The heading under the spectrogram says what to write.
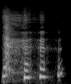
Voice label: MOOD JP

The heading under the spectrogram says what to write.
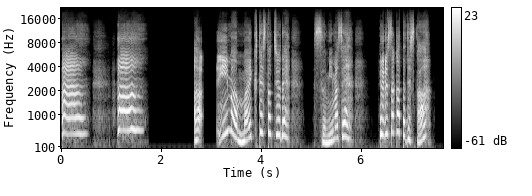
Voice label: DIALOGUE JP; Spitfire

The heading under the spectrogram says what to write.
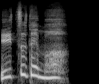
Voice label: PHRASE JP

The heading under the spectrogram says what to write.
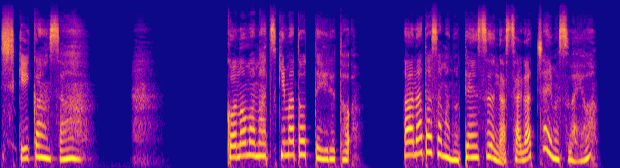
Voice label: DIALOGUE JP

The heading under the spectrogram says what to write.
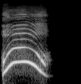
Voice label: MOOD JP

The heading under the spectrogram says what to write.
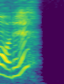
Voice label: MOOD JP

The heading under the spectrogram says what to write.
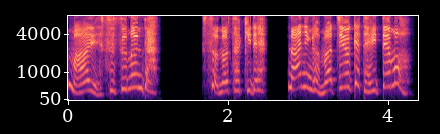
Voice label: GO ATTACK JP

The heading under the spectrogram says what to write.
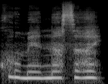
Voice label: LOW MOOD JP

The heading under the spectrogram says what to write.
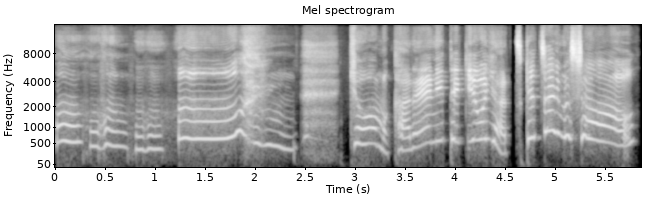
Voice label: LOADING, JP

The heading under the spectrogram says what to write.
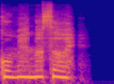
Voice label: LOWMOOD JP; Ballista

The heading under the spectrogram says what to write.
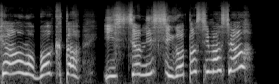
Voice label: HELLO JP

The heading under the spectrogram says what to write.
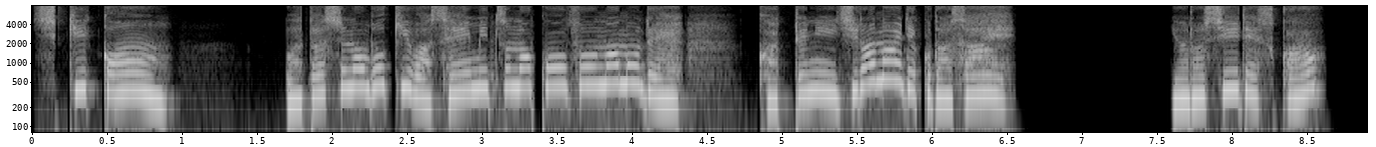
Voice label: DIALOGUE JP; PSG1

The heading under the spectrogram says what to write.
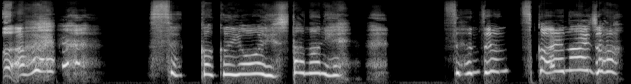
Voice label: BREAK, JP

